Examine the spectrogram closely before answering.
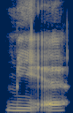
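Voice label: "mie", Mandarin, tone 3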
